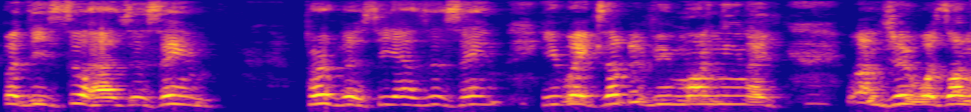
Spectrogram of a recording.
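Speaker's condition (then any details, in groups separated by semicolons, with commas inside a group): Traumatic brain injury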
